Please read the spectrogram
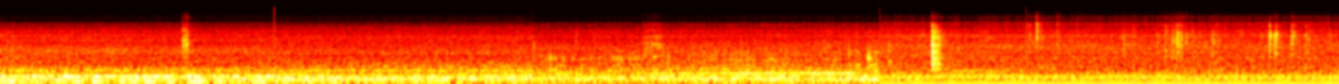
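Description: Engine running with an uneven rumble. About two-thirds of the way in it gives way abruptly to a steadier, even mechanical hum with a deep low tone and a few light clicks.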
